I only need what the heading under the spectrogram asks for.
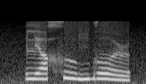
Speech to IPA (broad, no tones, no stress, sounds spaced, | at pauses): lʲ ɒ x u ŋ ɡ o ɭ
